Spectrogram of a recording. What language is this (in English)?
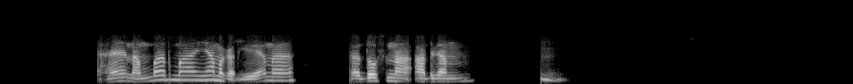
Santali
